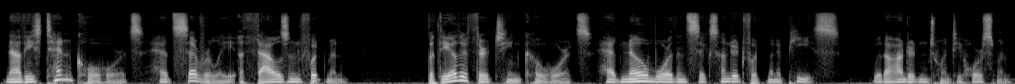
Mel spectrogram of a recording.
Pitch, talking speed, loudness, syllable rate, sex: 110 Hz, 165 wpm, -20 LUFS, 5.2 syllables/s, male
